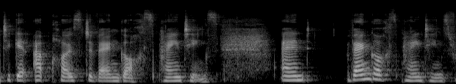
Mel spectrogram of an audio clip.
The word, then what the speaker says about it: Van Gogh: And our third colourful artist is Van Gogh, or Van Gogh, which I think is closer to the Dutch pronunciation.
